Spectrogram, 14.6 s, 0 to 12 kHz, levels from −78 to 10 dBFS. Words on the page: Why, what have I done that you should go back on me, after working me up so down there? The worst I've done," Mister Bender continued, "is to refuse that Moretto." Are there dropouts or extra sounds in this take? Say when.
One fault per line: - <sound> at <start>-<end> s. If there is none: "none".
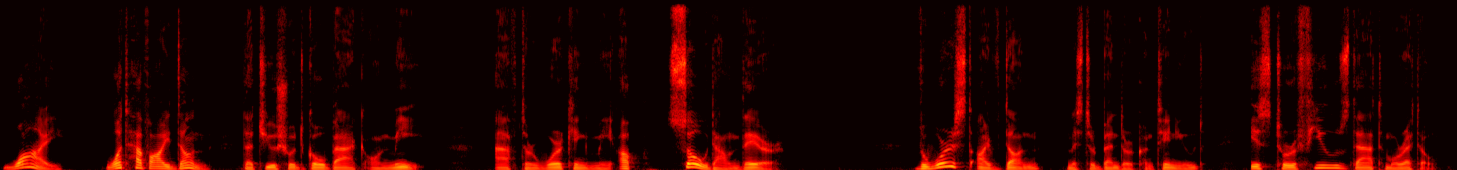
none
